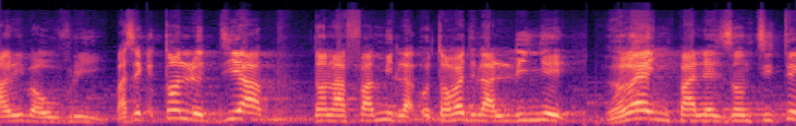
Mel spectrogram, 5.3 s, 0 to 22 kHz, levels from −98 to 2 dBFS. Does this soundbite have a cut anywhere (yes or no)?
yes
